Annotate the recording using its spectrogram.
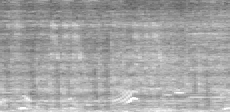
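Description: Staged sword-fight show: sharp clashing and striking sounds of the choreographed fight over steady music played through loudspeakers.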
